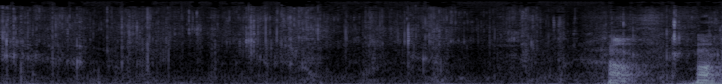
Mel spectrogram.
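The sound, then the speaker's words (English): Crunchy bites into fried naked chicken wings, several people biting together on a count of three: a steady crackle of chewing capped by two loud, sharp crunches near the end, with several people munching at once. “On the count of three, let's all give that crunch.”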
